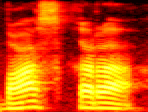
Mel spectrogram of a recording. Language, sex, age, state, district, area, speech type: Telugu, male, 30-45, Andhra Pradesh, Chittoor, rural, spontaneous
